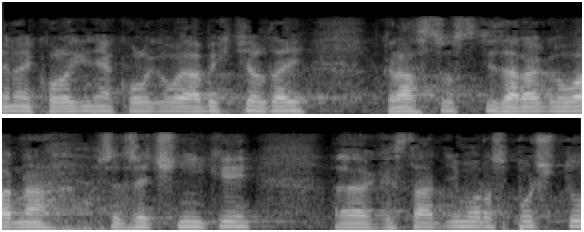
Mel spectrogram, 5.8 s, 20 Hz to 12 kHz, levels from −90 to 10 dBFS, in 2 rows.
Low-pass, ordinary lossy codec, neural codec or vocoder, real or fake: 7.2 kHz; MP3, 32 kbps; none; real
